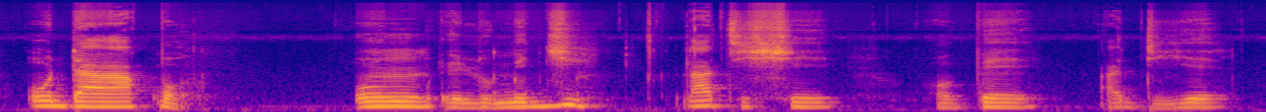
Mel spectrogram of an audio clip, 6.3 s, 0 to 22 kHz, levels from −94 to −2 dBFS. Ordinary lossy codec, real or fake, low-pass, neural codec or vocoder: none; real; none; none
